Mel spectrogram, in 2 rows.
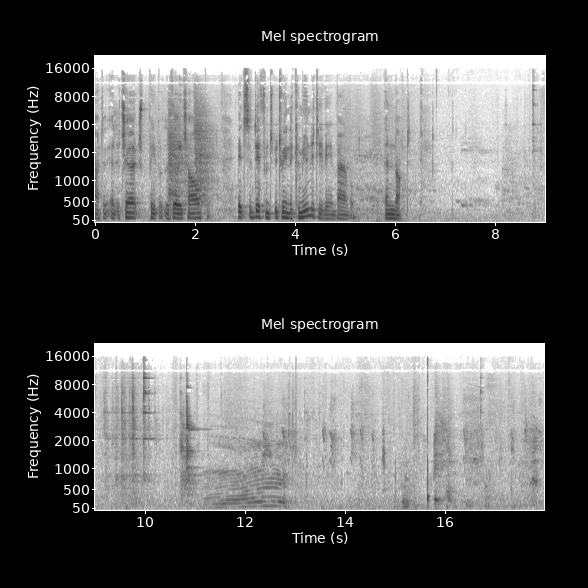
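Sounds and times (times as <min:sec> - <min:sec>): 
speech: 0:00.0 - 0:06.4
cow mooing on a family farm: 0:11.2 - 0:13.0.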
